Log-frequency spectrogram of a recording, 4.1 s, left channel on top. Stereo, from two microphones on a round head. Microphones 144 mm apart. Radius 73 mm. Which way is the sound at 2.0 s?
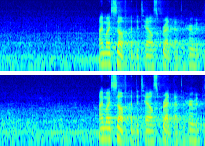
Centre (ahead or behind).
